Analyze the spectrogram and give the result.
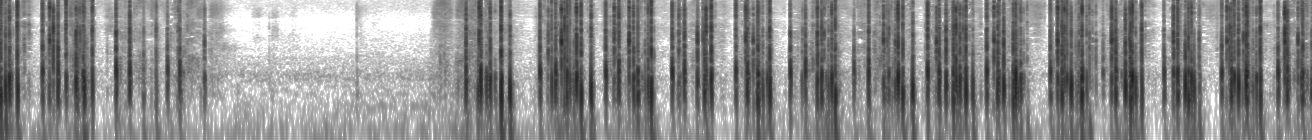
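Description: Fingernails scratch and brush across the white-tipped bristles of a black plastic paddle hairbrush with a handle, lying on a wooden floor. Rapid, dry, crackly scratching strokes come in quick bursts, pause for about a second, then resume steadily to the end.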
